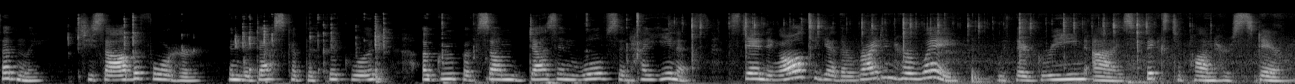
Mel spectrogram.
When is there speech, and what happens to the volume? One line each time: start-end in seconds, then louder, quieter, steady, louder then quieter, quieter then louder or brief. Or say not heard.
0.0-12.9 steady.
